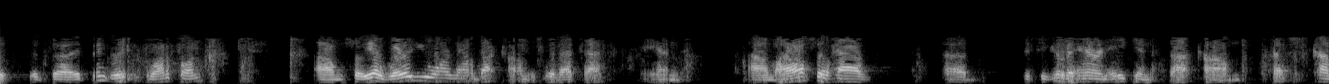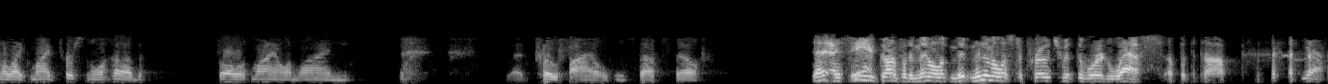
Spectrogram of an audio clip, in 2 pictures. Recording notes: The Google Voice Podcast (Recorded ON Google Voice). We talked about the experience on each side of the phone-call.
